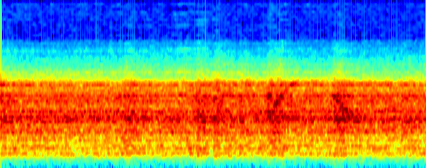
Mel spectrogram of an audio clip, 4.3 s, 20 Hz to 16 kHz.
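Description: Band noise comes from a Heathkit SB-104 solid-state HF CW/SSB transceiver, a steady hiss with faint wavering signals drifting through the static for a few seconds.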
